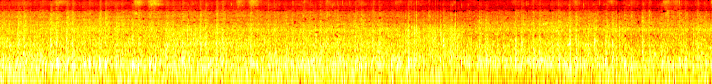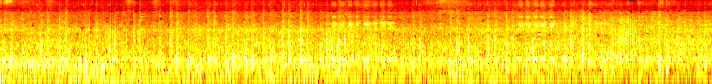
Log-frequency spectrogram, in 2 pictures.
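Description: Rangpur Express intercity passenger train running steadily alongside, heard from a moving CNG auto-rickshaw beside the track, so the train's noise is mixed with the rickshaw's own running and road noise.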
